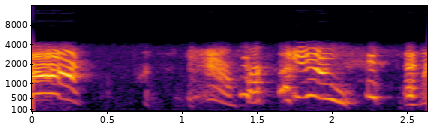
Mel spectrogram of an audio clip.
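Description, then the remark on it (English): A person's voice imitates a squawking parrot, as a demo of swearing gray parrots separated at a London zoo: harsh, strained, pitch-bending cries in several loud bursts, with a short pause after the first one. “He's going to do a demo.”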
